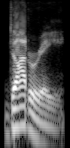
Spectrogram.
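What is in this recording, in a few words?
"doddery", American English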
